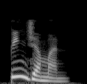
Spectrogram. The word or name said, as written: pinjaman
